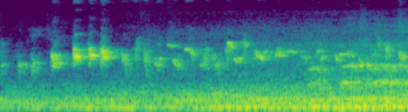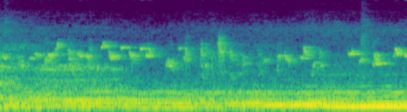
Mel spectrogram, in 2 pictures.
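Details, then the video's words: Sooty-headed bulbul, kept bird, singing a rough chattering song in the morning: quick series of short bubbly notes, repeated many times a second, over steady low hum. "Gacor Trucukan bunyi kasar di pagi hari"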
